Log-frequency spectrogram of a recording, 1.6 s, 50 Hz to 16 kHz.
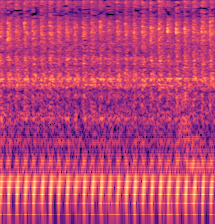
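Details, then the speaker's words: Suzuki Smash 115cc motorcycle, needs only a battery, just started on one click: even, steady idle thump at about fourteen beats a second with no misses, knocks or ticking; healthy engine. "Battery lang kailangan ito. Ayan, o. Start. One click lang, di ba? Okay siya, di ba?"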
